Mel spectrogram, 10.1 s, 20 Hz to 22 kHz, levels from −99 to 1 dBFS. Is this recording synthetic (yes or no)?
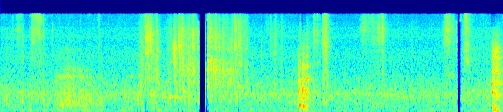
no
